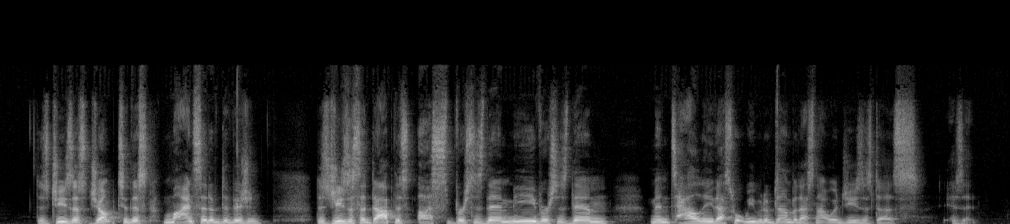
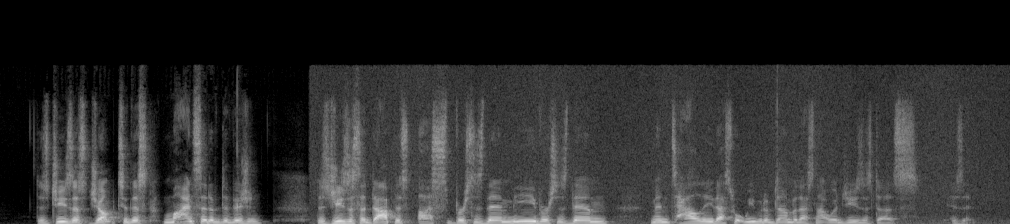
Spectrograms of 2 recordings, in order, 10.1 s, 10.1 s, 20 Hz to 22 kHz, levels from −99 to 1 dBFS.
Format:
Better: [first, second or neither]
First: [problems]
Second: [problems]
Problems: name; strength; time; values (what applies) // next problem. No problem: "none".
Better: first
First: none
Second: hiss; faint; from 3 s on; 30 dB below the speech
